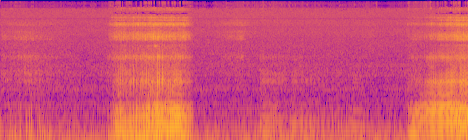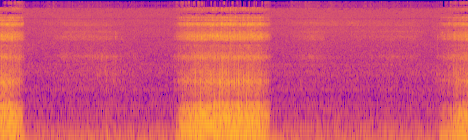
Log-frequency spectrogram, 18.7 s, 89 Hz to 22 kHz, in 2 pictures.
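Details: Loud, rough snores about every five seconds, roughly 12 a minute, with softer breathing noise between; snoring.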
